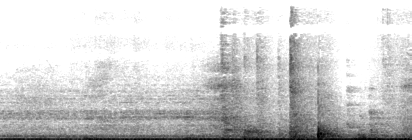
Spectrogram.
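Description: Otis Hydrofit hydraulic elevator running, heard from inside the car: a steady low hum, with a few short knocks and rattles about two and three seconds in.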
